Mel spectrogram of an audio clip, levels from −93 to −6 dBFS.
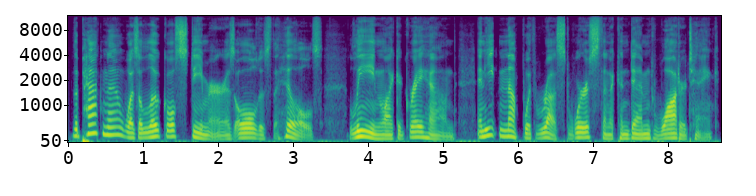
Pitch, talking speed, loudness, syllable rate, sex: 125 Hz, 180 wpm, -20 LUFS, 4.4 syllables/s, male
